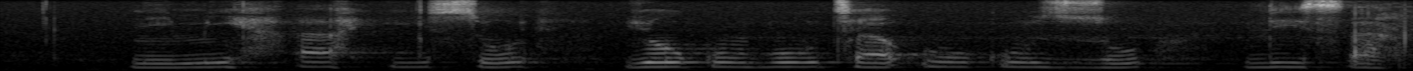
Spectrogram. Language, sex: Zulu, female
